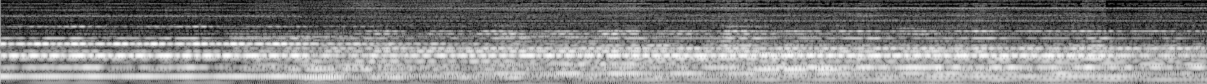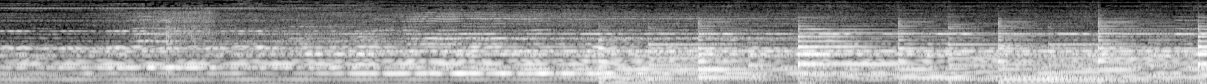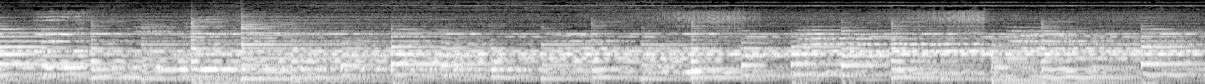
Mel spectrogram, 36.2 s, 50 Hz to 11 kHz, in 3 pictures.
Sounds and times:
Music: 0:00.0 - 0:36.1.

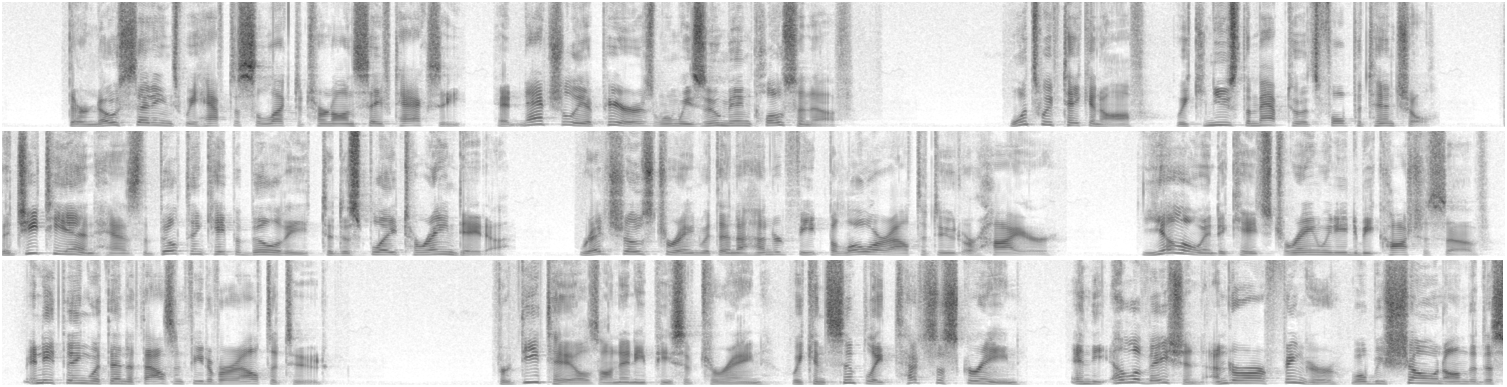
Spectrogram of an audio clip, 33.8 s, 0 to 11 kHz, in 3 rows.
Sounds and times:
Speech: 0:00.5 - 0:06.5, 0:07.5 - 0:25.1, 0:26.2 - 0:33.8.

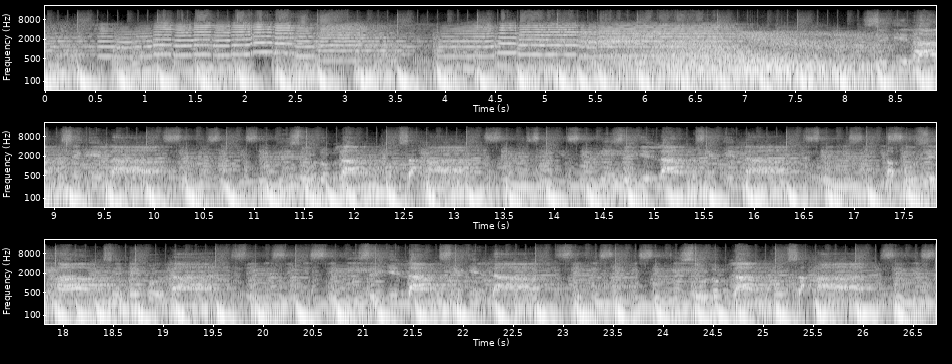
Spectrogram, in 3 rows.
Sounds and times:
Pop music: 0:00.0 - 0:26.7.

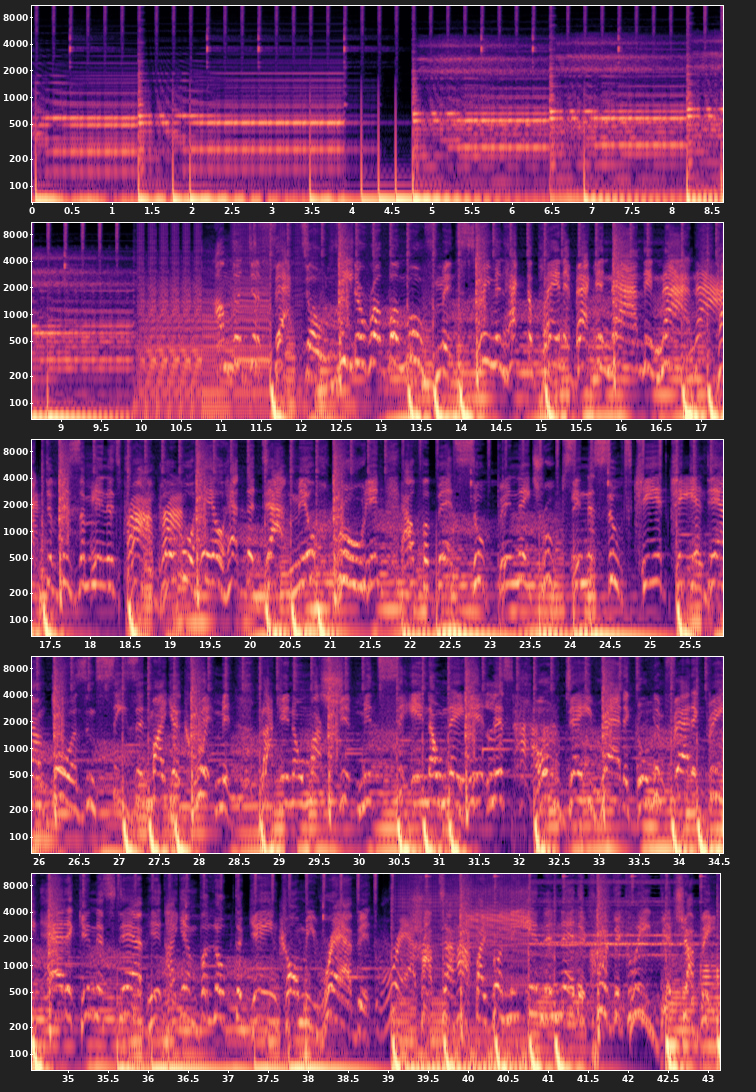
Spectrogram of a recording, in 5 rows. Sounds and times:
Music: 0:00.0 - 0:43.1.

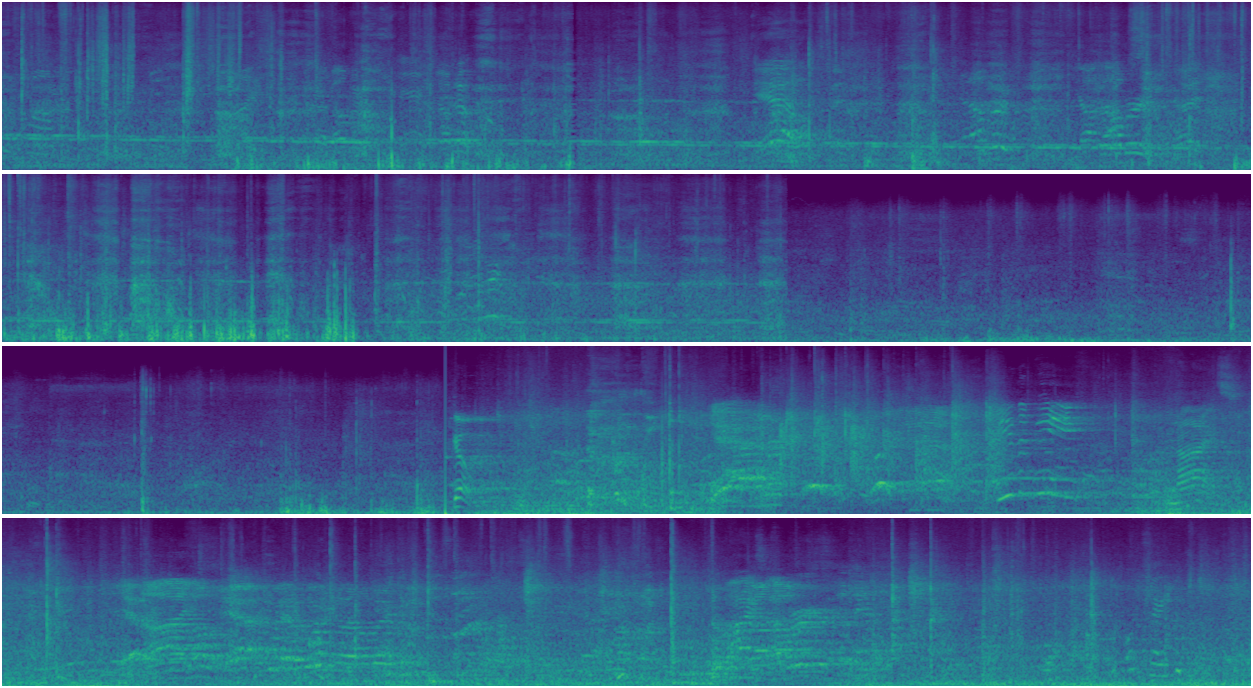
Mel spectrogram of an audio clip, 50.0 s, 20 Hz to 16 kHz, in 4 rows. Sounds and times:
Run: 0:00.0 - 0:44.8, 0:45.4 - 0:49.9
Outside, urban or manmade: 0:00.0 - 0:49.9.

